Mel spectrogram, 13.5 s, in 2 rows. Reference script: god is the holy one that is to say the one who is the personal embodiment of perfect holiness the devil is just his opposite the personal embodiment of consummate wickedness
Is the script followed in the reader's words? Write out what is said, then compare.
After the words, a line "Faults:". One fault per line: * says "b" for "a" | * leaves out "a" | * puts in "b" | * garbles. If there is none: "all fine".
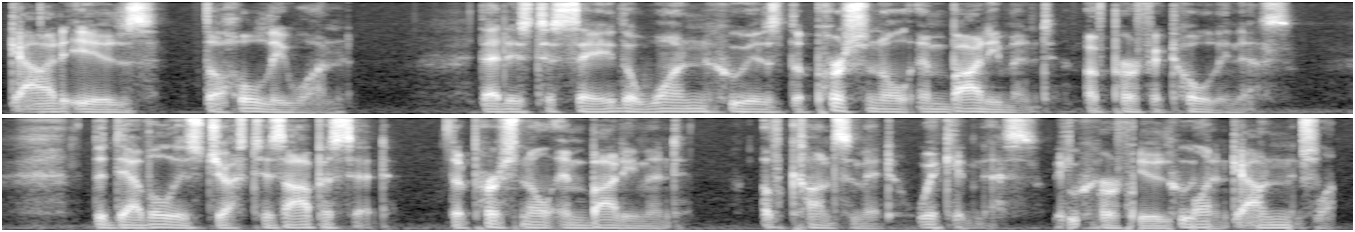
god is the holy one that is to say the one who is the personal embodiment of perfect holiness the devil is just his opposite the personal embodiment of consummate wickedness [garbled]
Faults:
* garbles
